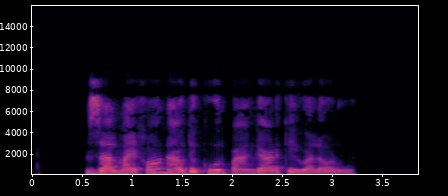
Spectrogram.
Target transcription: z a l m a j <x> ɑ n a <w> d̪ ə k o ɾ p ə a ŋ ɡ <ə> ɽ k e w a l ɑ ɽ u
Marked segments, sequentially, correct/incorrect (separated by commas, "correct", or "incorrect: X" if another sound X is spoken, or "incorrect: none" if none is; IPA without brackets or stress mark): correct, correct, incorrect: a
